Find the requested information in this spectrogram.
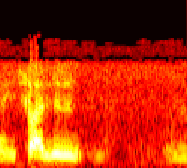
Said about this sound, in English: See, his phone's, it's repeating back to me now. I'm getting an echo on the line,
